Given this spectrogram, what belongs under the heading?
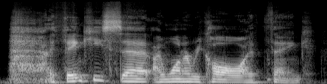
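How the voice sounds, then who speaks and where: A man's voice: medium pitch, lively intonation, slow. A man co-hosting a podcast in casual chat, laid-back, swearing casually and rambling through explanations. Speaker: podcast co-host.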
